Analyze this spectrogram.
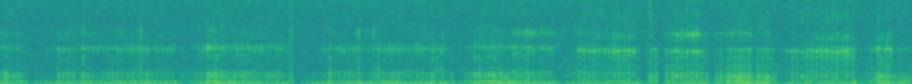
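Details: Close purring of a pet cat: a deep, vibrating rumble pulsing in rhythm with each breath, even and unbroken throughout.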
